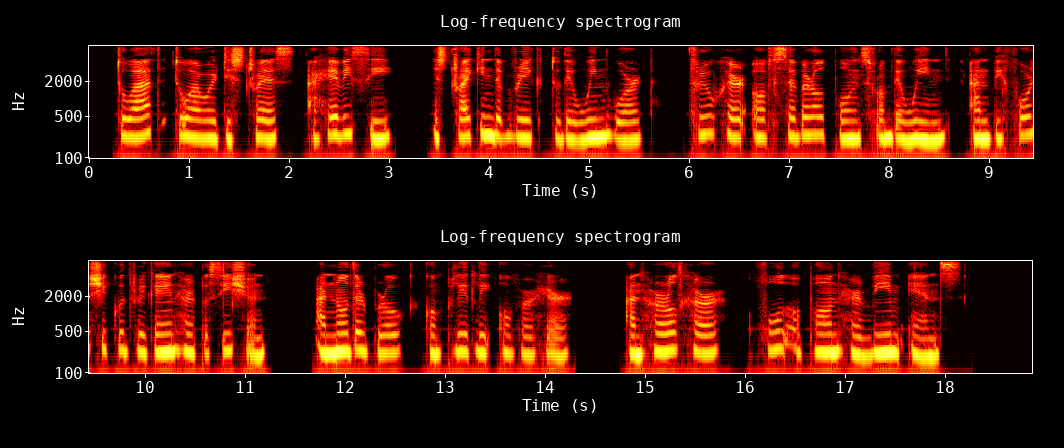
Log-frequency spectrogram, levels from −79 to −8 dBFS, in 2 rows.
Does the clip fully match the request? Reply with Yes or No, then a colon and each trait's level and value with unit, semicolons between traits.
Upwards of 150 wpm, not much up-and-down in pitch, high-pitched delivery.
No: slow, 135 wpm; narrow, 1.8 semitones; high, 225 Hz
